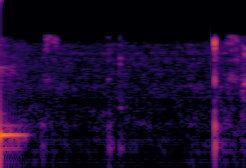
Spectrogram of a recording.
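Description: A sharp computer click at the start with a brief low hum trailing after it, then two faint clicks about a second later, from a student working an online quiz form at the computer.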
